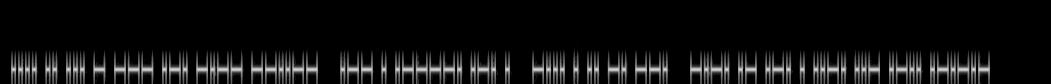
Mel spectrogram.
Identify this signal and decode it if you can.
Morse code, heard as a keyed tone, about 34 wpm, 700 Hz. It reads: HISTORY, WE'RE BEING CAREFUL.
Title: A Sound Of Thunder 35wpm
